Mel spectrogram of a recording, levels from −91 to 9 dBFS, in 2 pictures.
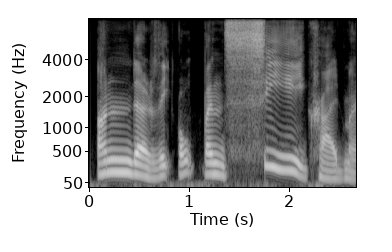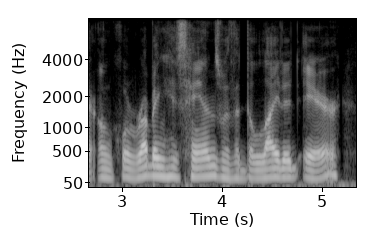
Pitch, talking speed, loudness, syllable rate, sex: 130 Hz, 155 wpm, -19 LUFS, 4.0 syllables/s, male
